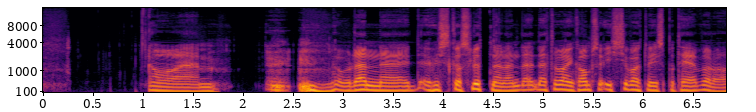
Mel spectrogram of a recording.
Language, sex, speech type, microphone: Norwegian, male, spontaneous, Shure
